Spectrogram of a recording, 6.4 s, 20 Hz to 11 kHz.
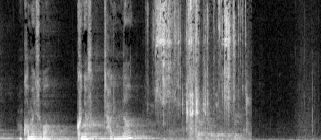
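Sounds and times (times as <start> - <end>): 
speech: 0.4 - 3.3
coins jingling at a payphone: 3.0 - 5.0.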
